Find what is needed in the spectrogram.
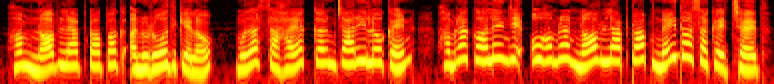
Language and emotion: Maithili, sad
